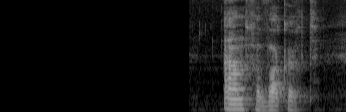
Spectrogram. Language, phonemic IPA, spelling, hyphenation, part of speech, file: Dutch, /ˈaŋɣəˌwɑkərt/, aangewakkerd, aan‧ge‧wak‧kerd, adjective / verb, Nl-aangewakkerd.ogg
- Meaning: past participle of aanwakkeren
